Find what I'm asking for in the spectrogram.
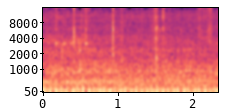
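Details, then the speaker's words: Yamaha Mio scooter after carburetor service and air-screw/idle adjustment; steady, even single-cylinder putter at low idle with no misses or hunting, idle settled and smooth. "langsamnya disesuaiin aja guys ya Nah ini Udah enak nih sekarang kita coba tes-tes ya"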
